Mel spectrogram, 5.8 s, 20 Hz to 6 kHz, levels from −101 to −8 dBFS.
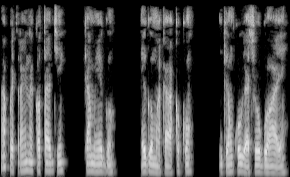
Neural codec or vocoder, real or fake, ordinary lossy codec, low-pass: none; real; MP3, 48 kbps; 5.4 kHz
